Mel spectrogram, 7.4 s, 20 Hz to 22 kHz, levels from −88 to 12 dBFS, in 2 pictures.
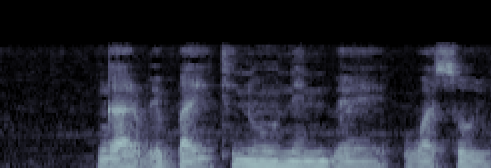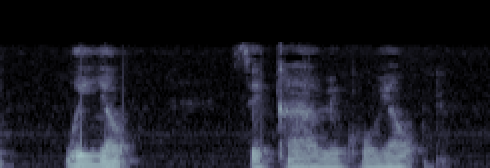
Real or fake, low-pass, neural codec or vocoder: real; 7.2 kHz; none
